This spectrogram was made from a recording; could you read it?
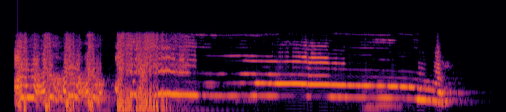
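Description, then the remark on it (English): A person imitates a dog's howl: a few rough, breathy bursts, then a long sustained wavering tone that slowly falls in pitch and fades out, loud. “you got a really good howl, and I think you need to share it with our crowd.”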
